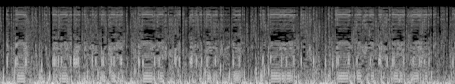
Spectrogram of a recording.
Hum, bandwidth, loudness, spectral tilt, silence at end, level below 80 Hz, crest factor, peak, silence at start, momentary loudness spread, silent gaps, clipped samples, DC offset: none; 16.5 kHz; -16 LUFS; -4.5 dB/octave; 0 s; -22 dBFS; 14 dB; -2 dBFS; 0 s; 2 LU; none; under 0.1%; under 0.1%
